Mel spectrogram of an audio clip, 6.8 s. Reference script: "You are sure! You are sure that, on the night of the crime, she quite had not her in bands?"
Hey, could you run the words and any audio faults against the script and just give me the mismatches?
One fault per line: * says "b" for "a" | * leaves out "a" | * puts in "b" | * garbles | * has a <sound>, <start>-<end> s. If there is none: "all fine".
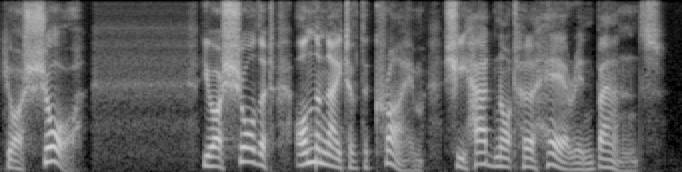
* leaves out "quite"
* puts in "hair"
